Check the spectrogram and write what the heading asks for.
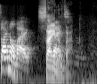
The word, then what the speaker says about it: Sinovac: designation with sainovac and how do you pronounce it is it zinovac also for my um purpose no sure it's synovia okay okay and what is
